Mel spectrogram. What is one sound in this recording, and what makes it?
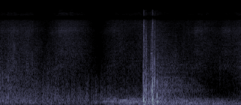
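Hands scrape as a person pulls up onto a ledge.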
